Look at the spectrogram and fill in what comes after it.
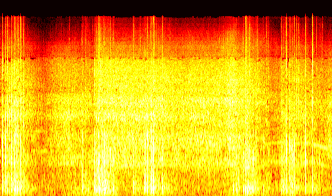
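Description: Fireworks barrage: a sharp bang, then a dense hissing crackle of rockets thickening about two seconds in, broken by several more sharp bangs.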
